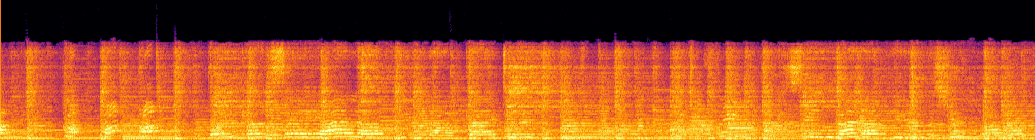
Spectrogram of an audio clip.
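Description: A children's song playing with strummed acoustic guitar and singing voices, a woman's among them.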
